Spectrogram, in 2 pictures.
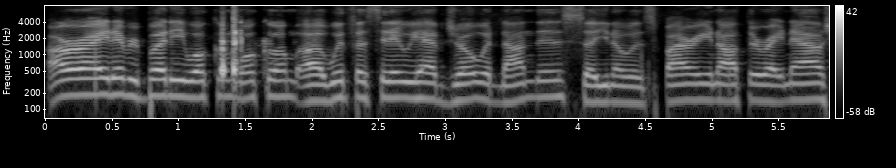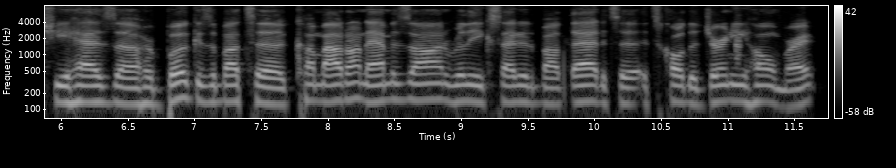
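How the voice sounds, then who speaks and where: A man's voice: a little high, little pitch movement, fairly quick, hardly any pauses, clear, resonant tone. A man hosting a podcast in a casual, informal way, feeling his way through loosely phrased remarks and questions. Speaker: podcast host. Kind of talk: casual interview chat.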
